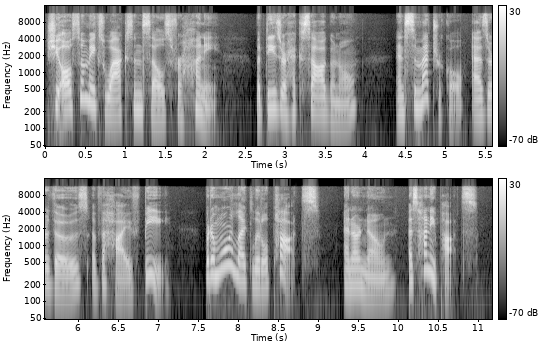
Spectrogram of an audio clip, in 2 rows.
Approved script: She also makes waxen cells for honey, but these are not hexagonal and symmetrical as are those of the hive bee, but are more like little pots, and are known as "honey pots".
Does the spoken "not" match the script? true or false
false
